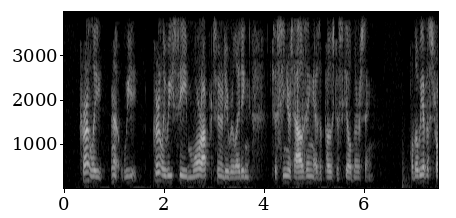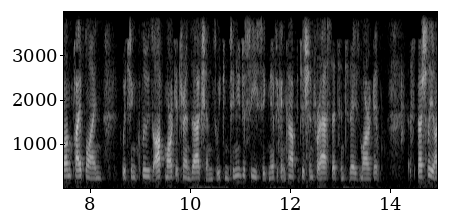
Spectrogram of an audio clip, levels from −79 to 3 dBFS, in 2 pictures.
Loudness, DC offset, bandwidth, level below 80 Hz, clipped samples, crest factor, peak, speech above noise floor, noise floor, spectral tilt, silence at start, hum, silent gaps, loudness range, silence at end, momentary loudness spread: -30 LUFS; under 0.1%; 4 kHz; -76 dBFS; under 0.1%; 24 dB; -8 dBFS; 33 dB; -64 dBFS; 1 dB/octave; 0.3 s; none; none; 3 LU; 0 s; 16 LU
